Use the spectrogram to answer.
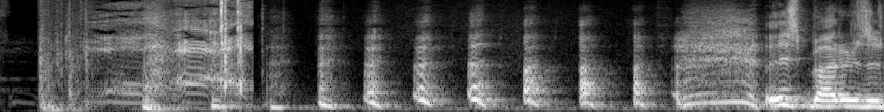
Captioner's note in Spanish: Cartman da un golpe sordo; El médico de urgencias se ríe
